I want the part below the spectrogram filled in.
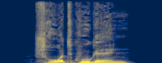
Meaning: plural of Schrotkugel
- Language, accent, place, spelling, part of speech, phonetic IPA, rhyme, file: German, Germany, Berlin, Schrotkugeln, noun, [ˈʃʁoːtˌkuːɡl̩n], -oːtkuːɡl̩n, De-Schrotkugeln.ogg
